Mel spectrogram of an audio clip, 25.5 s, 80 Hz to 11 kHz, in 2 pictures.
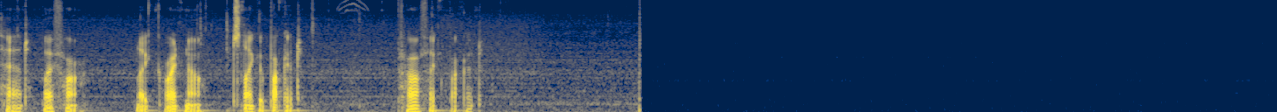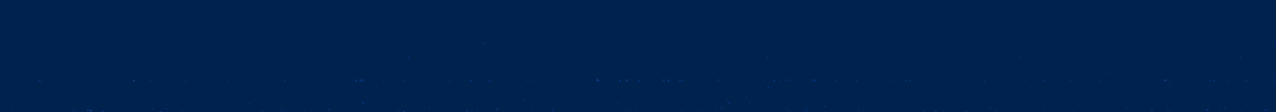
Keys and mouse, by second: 2.4 a, 7.8 Tab, 9.4 KP_1, 10.3 s, 24.2 Tab.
